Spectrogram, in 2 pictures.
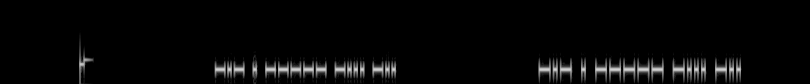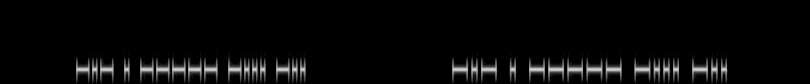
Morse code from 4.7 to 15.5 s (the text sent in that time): KE0BD KE0BD KE0BD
